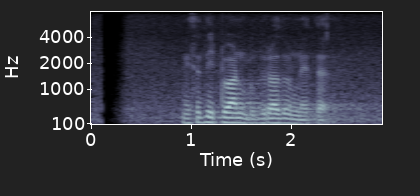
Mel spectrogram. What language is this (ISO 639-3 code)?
sin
